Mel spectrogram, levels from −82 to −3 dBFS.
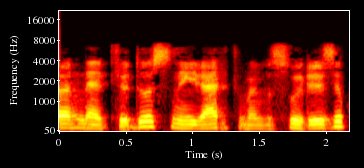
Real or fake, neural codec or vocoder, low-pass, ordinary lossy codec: fake; codec, 16 kHz, 1 kbps, FunCodec, trained on Chinese and English, 50 frames a second; 7.2 kHz; MP3, 32 kbps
